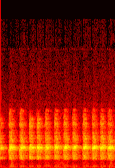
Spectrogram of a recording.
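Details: Male European tree frog (Hyla arborea) in wetlands of northern Isère, France, gives a rapid series of harsh, nasal croaks, about five per second; an example of a fast song, which females prefer over slow ones.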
